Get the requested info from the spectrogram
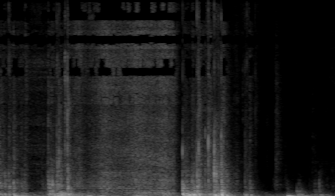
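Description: An old peel-and-stick bath mat being pulled off a bathtub floor by hand, its adhesive peeling away and the mat crinkling and rustling in several irregular bursts, loudest a little past two seconds in.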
